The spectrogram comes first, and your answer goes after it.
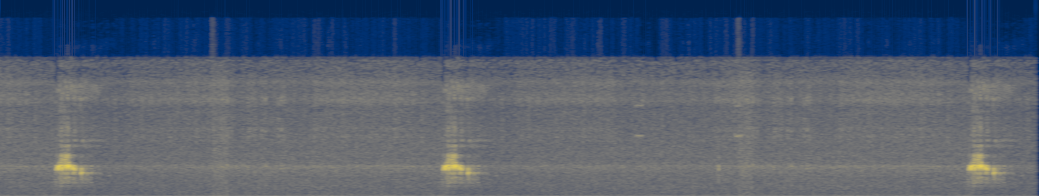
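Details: A turtle gives short, high, squeaky chirps like small birds, spaced several seconds apart over a steady low hum; turtles call to communicate with another turtle but are mostly silent.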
